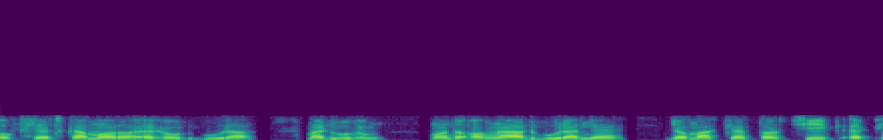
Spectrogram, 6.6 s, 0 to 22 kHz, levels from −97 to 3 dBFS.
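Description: At 2.62 to 2.79 s, just before "' mondo ong'ad bura", and at 4.62 to 4.67 s, right after "mondo ong'ad bura ne", lost AMR speech frames drop about 40 ms each. The decoder repeats stale pitch and vocal-tract settings with falling gain, so the sound smears and fades briefly. A spectrogram shows frozen, decaying harmonics below 3.4 kHz, and the waveform shows a shrinking envelope.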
